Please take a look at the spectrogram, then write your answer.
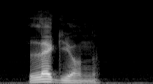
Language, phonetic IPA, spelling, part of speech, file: Polish, [ˈlɛɟɔ̃n], legion, noun, Pl-legion.ogg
